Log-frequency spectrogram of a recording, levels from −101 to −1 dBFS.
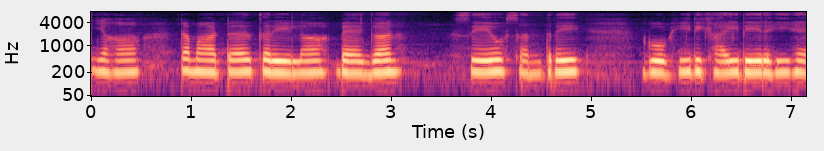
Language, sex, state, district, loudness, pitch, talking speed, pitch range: Hindi, female, Uttarakhand, Tehri Garhwal, -14 LUFS, 200 Hz, 90 wpm, 195-210 Hz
